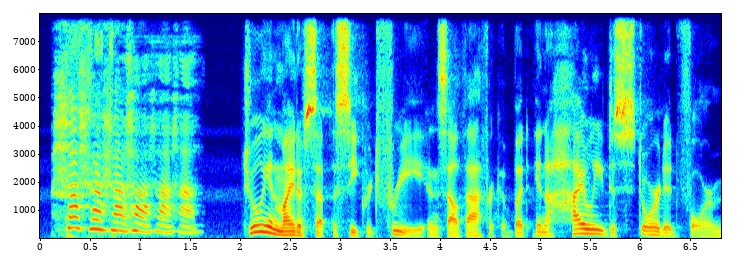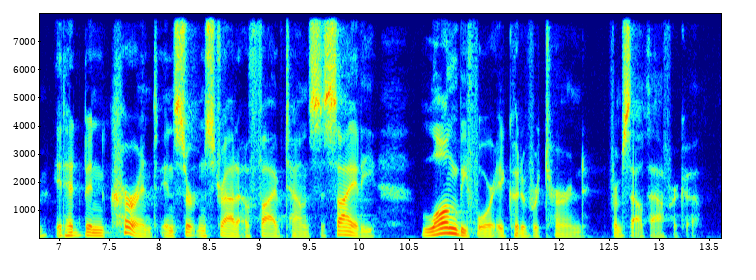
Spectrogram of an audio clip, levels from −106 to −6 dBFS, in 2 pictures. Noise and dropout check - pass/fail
fail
